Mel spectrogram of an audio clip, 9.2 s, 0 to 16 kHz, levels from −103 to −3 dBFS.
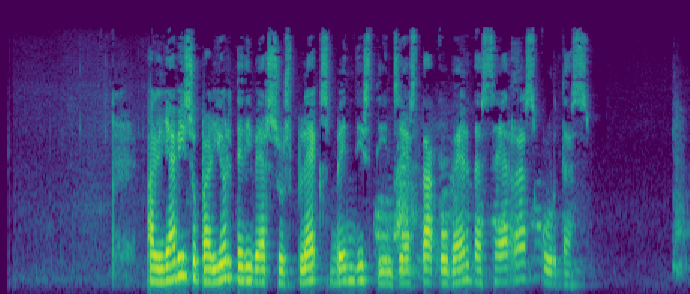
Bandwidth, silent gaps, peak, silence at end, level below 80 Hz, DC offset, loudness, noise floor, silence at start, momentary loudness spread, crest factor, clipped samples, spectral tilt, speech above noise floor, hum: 11 kHz; none; 0 dBFS; 1.4 s; -72 dBFS; under 0.1%; -19 LUFS; -77 dBFS; 1.95 s; 12 LU; 20 dB; under 0.1%; -5.5 dB/octave; 59 dB; none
